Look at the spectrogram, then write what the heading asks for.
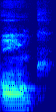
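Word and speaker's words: ankh: And he sees her onk, which he calls an ank, which really annoyed me because it's an onk.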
